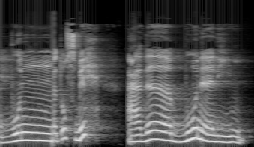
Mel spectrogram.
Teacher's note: فيقوم ورش بحذف الهمزة ونقلها إلى الساكن الصحيح قبلها، والساكن الصحيح هنا التنوين، فالتنوين أصله نون ساكنة، الضمة الثانية بن، فتصبح عذاب أليم. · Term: بالنقل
